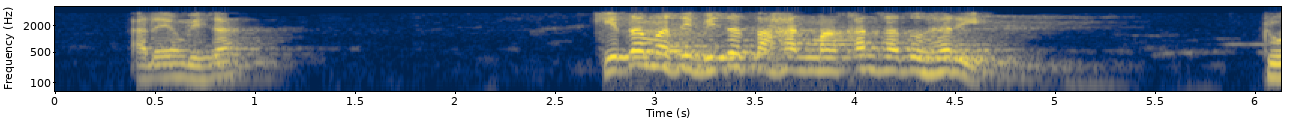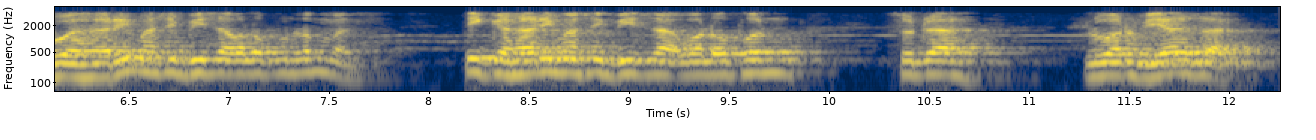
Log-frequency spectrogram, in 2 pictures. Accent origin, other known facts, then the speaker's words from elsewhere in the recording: Java north coast, Indonesia; Contoh kita orang Pantura, panas ya. Cuacanya panas.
